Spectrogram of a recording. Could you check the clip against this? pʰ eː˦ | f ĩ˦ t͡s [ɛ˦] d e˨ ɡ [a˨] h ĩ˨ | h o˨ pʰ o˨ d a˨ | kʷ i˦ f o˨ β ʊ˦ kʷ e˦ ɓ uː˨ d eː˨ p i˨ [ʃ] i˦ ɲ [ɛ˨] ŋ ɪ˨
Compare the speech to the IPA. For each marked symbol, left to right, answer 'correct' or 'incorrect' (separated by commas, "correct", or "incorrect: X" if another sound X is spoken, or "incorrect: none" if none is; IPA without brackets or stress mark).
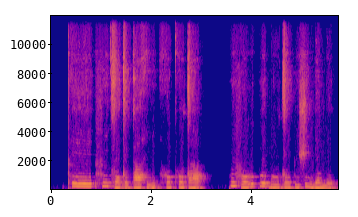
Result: incorrect: ɛ˨, correct, correct, correct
